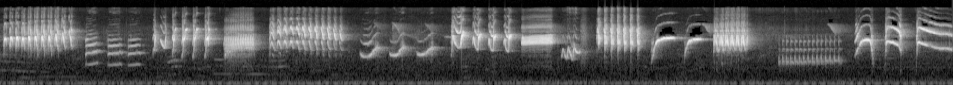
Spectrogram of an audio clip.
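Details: Asian pied starling in full song, mixing harsh rasping bursts with clear whistled slides, repeated stuttering notes and sharp rising swoops, closely packed with brief gaps; faint low hum behind.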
